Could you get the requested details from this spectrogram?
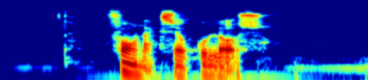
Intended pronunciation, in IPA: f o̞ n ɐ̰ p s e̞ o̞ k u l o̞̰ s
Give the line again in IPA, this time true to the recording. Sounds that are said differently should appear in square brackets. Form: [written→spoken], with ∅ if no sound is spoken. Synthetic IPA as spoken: f o̞ n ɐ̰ [p→k] s e̞ o̞ k u l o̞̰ s

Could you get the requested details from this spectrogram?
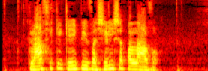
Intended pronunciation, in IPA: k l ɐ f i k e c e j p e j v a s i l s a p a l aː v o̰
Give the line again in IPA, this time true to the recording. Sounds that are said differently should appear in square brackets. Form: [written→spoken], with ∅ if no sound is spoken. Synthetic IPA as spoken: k l [ɐ→a] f i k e [c→k] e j p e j v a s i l s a p a l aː v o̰

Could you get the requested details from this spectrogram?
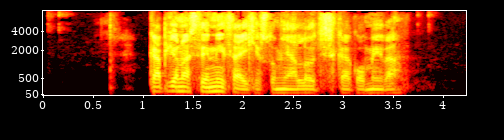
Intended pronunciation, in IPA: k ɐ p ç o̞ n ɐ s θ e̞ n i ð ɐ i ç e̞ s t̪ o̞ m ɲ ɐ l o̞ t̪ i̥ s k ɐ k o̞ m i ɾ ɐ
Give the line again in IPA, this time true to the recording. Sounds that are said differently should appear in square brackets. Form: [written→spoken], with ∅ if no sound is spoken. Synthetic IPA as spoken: k ɐ p ç o̞ n ɐ s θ e̞ n i [ð→θ] ɐ i ç e̞ s t̪ o̞ m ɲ ɐ l o̞ t̪ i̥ s k ɐ k o̞ m i ɾ ɐ

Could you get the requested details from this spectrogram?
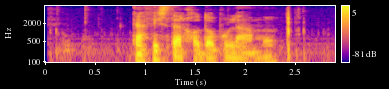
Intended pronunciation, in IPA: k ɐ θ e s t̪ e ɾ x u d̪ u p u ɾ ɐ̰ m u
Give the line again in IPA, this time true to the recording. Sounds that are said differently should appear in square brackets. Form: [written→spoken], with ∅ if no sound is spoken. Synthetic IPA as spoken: k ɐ θ [e→i] s t̪ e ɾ x [u→o] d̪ [u→o] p u [ɾ→l] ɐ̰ m u

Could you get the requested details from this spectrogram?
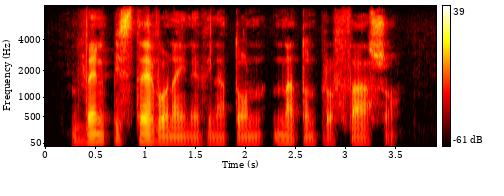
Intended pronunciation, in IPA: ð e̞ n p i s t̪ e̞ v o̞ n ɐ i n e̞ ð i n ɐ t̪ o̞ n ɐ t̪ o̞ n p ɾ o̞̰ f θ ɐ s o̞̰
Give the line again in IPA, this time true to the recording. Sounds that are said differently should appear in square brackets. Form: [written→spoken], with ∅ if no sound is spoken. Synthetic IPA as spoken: ð e̞ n p i s t̪ e̞ v o̞ n ɐ i n e̞ ð i n ɐ t̪ o̞ [n→nː] ɐ t̪ o̞ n p ɾ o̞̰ f θ ɐ s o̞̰

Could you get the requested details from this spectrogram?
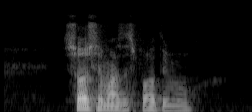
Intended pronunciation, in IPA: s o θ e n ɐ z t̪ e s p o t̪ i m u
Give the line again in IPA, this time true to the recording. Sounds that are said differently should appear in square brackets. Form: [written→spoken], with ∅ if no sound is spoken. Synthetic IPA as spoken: s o [θ→s] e [n→m] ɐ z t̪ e s p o t̪ i m u

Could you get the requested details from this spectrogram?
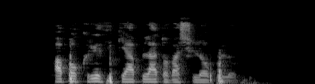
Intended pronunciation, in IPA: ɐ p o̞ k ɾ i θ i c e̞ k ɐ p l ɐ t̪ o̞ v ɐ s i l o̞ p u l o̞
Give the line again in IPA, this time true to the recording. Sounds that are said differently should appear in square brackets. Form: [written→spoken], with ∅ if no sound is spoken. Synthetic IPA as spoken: ɐ p o̞ k ɾ i θ i c e̞ [k→∅] ɐ p l ɐ t̪ o̞ v ɐ s i l o̞ p u l o̞

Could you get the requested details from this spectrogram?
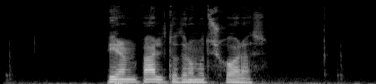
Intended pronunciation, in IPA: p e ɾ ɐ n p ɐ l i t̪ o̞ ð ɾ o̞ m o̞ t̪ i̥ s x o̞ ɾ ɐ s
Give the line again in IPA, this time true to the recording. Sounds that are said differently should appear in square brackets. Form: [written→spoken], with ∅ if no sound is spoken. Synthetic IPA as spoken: p [e→i] ɾ ɐ n p ɐ l i t̪ o̞ ð ɾ o̞ m o̞ t̪ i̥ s x o̞ ɾ ɐ s

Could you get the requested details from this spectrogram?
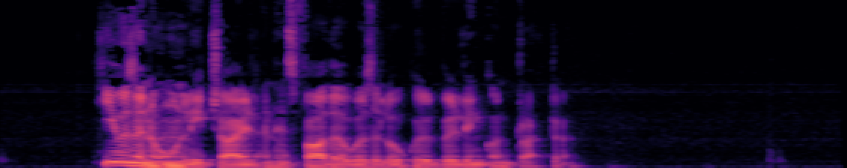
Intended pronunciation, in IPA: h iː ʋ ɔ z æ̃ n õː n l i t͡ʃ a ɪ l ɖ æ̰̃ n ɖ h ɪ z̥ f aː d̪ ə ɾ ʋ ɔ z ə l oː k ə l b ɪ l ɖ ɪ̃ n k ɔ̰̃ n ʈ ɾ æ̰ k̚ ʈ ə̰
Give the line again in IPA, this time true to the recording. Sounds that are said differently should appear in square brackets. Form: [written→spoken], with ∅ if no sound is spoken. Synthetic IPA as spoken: h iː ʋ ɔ z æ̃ n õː n l i t͡ʃ a ɪ l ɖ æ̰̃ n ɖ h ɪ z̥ f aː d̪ ə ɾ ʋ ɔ z ə l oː k ə l b ɪ l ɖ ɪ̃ [n→ŋ] k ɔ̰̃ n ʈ ɾ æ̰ k̚ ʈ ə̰

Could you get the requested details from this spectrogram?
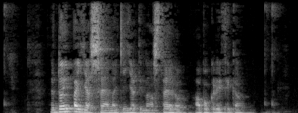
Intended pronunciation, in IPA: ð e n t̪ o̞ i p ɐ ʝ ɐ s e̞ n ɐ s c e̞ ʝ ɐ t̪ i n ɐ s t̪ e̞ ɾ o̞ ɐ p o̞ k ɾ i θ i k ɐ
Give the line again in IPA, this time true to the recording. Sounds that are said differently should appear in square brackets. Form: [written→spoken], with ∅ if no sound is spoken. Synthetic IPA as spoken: ð e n [t̪→d̪] o̞ i p ɐ ʝ ɐ s e̞ n ɐ [s→∅] c e̞ ʝ ɐ t̪ i n ɐ s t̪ e̞ ɾ o̞ ɐ p o̞ k ɾ i θ i k ɐ

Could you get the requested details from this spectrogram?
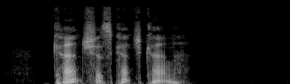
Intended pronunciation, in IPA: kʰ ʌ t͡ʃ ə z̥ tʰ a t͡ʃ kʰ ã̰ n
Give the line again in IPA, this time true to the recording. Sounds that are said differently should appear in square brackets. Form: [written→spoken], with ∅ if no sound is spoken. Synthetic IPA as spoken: kʰ [ʌ→a] t͡ʃ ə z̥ [tʰ→kʰ] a t͡ʃ kʰ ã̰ n

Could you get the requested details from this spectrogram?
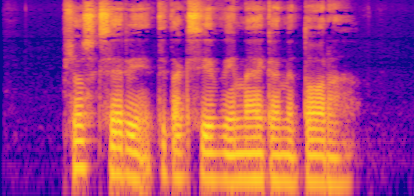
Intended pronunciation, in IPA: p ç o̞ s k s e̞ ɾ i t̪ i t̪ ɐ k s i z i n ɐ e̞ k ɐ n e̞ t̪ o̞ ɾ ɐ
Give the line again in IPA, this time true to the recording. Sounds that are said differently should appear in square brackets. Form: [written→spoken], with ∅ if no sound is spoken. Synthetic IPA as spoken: p ç o̞ s k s e̞ ɾ i t̪ i t̪ ɐ k s i [z→ð] i n ɐ e̞ k ɐ n e̞ t̪ o̞ ɾ ɐ

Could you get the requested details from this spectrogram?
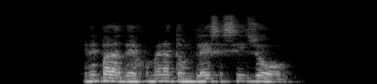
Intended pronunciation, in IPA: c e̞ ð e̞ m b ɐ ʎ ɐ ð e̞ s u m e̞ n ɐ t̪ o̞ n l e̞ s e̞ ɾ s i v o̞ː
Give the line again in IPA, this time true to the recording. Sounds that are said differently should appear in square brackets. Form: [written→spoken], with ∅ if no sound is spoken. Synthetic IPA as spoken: c e̞ ð e̞ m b ɐ [ʎ→ɾ] ɐ ð e̞ [s→x] u m e̞ n ɐ t̪ o̞ n l e̞ s e̞ [ɾ→∅] s i [v→z] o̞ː

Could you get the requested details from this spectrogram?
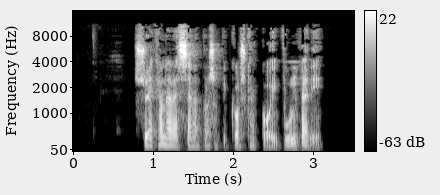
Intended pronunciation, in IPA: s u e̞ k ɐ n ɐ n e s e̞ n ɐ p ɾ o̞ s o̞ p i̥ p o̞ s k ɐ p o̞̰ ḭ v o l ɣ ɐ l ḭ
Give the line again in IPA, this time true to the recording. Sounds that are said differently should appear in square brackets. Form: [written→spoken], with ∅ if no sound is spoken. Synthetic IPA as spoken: s u e̞ k ɐ n ɐ n e s e̞ n ɐ p ɾ o̞ s o̞ p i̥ [p→k] o̞ s k ɐ [p→k] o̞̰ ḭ v [o→u] l ɣ ɐ [l→ɾ] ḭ

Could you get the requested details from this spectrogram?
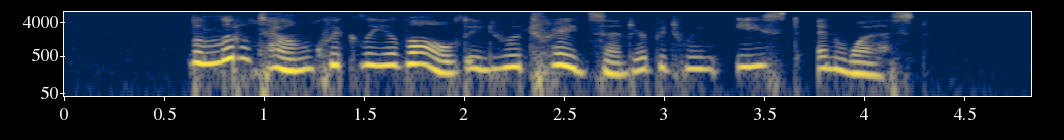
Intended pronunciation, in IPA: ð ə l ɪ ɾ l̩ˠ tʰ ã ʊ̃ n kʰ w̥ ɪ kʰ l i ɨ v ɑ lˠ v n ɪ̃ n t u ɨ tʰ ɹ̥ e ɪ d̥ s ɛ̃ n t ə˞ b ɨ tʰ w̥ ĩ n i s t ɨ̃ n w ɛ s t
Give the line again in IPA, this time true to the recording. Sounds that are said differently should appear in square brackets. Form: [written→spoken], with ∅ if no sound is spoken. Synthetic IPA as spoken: ð ə l ɪ ɾ l̩ˠ tʰ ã ʊ̃ n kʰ w̥ ɪ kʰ l i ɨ v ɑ lˠ v [n→d] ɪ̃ n t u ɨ tʰ ɹ̥ e ɪ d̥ s ɛ̃ n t ə˞ b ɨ tʰ w̥ ĩ n i s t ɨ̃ n w ɛ s t

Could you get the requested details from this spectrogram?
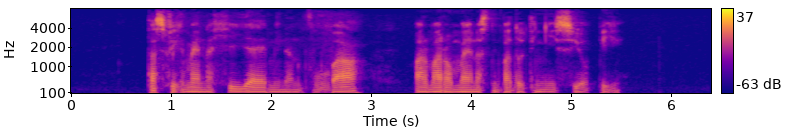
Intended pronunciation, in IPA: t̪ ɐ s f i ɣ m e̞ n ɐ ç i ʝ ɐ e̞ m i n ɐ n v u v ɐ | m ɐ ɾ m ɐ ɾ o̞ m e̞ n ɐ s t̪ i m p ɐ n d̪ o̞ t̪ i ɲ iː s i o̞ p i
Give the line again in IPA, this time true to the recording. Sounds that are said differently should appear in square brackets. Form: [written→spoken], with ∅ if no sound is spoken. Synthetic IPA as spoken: t̪ ɐ s f i ɣ m e̞ n ɐ ç i [ʝ→ʎ] ɐ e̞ m i n ɐ n v u v ɐ | m ɐ ɾ m ɐ ɾ o̞ m e̞ n ɐ s t̪ i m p ɐ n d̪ o̞ t̪ i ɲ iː s i o̞ p i

